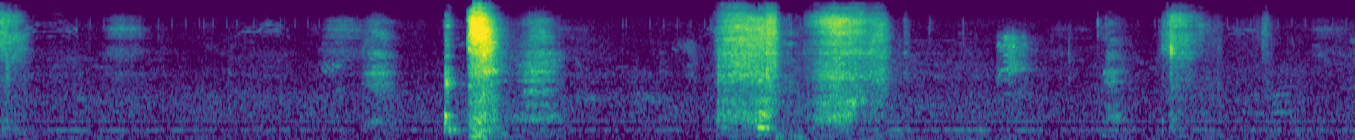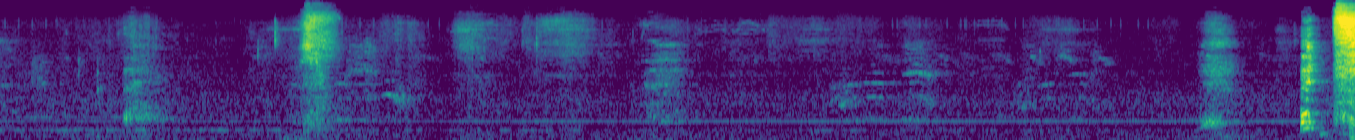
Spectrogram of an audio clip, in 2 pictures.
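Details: An environmental trigger on the balcony causes nonstop sneezing: several sharp, explosive sneezes spaced across the clip over a steady faint hum and quiet background noise.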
